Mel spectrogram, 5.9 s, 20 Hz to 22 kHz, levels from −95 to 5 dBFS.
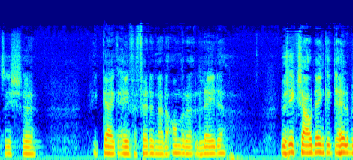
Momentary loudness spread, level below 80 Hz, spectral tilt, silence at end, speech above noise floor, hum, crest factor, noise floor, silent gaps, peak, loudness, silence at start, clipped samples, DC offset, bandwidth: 14 LU; -50 dBFS; -6.5 dB/octave; 0 s; 31 dB; none; 18 dB; -54 dBFS; none; -6 dBFS; -24 LUFS; 0.05 s; under 0.1%; under 0.1%; 12.5 kHz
